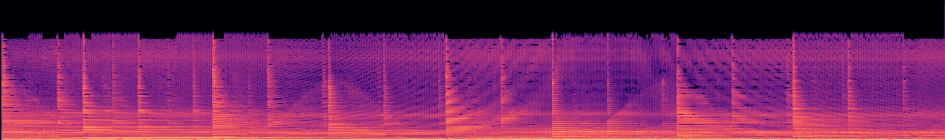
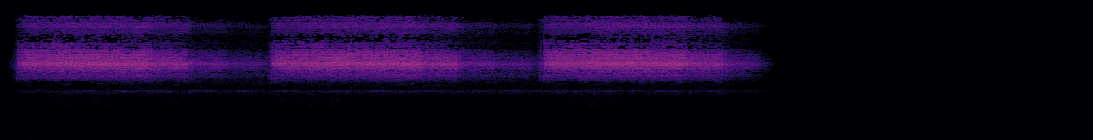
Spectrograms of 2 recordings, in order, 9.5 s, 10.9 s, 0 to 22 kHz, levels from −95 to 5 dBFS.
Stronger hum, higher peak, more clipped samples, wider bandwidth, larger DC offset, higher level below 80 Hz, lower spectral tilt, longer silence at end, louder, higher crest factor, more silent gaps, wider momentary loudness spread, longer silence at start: neither; first, 0 dBFS vs -34 dBFS; neither; second, 16.5 kHz vs over 20 kHz; neither; first, -12 dBFS vs under -90 dBFS; first, -5 dB/octave vs 3 dB/octave; second, 0 s vs 3.25 s; first, -13 LUFS vs -45 LUFS; second, 10 dB vs 18 dB; neither; second, 4 LU vs 15 LU; second, 0 s vs 0.15 s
